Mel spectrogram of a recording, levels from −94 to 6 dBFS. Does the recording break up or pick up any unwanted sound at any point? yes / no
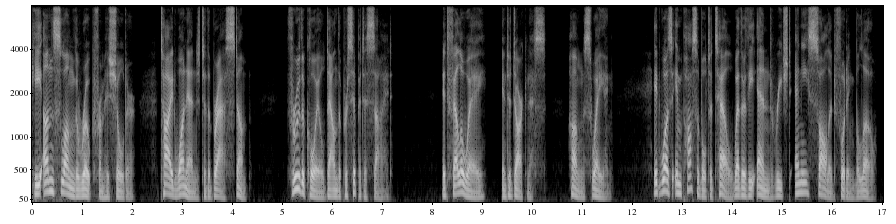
no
